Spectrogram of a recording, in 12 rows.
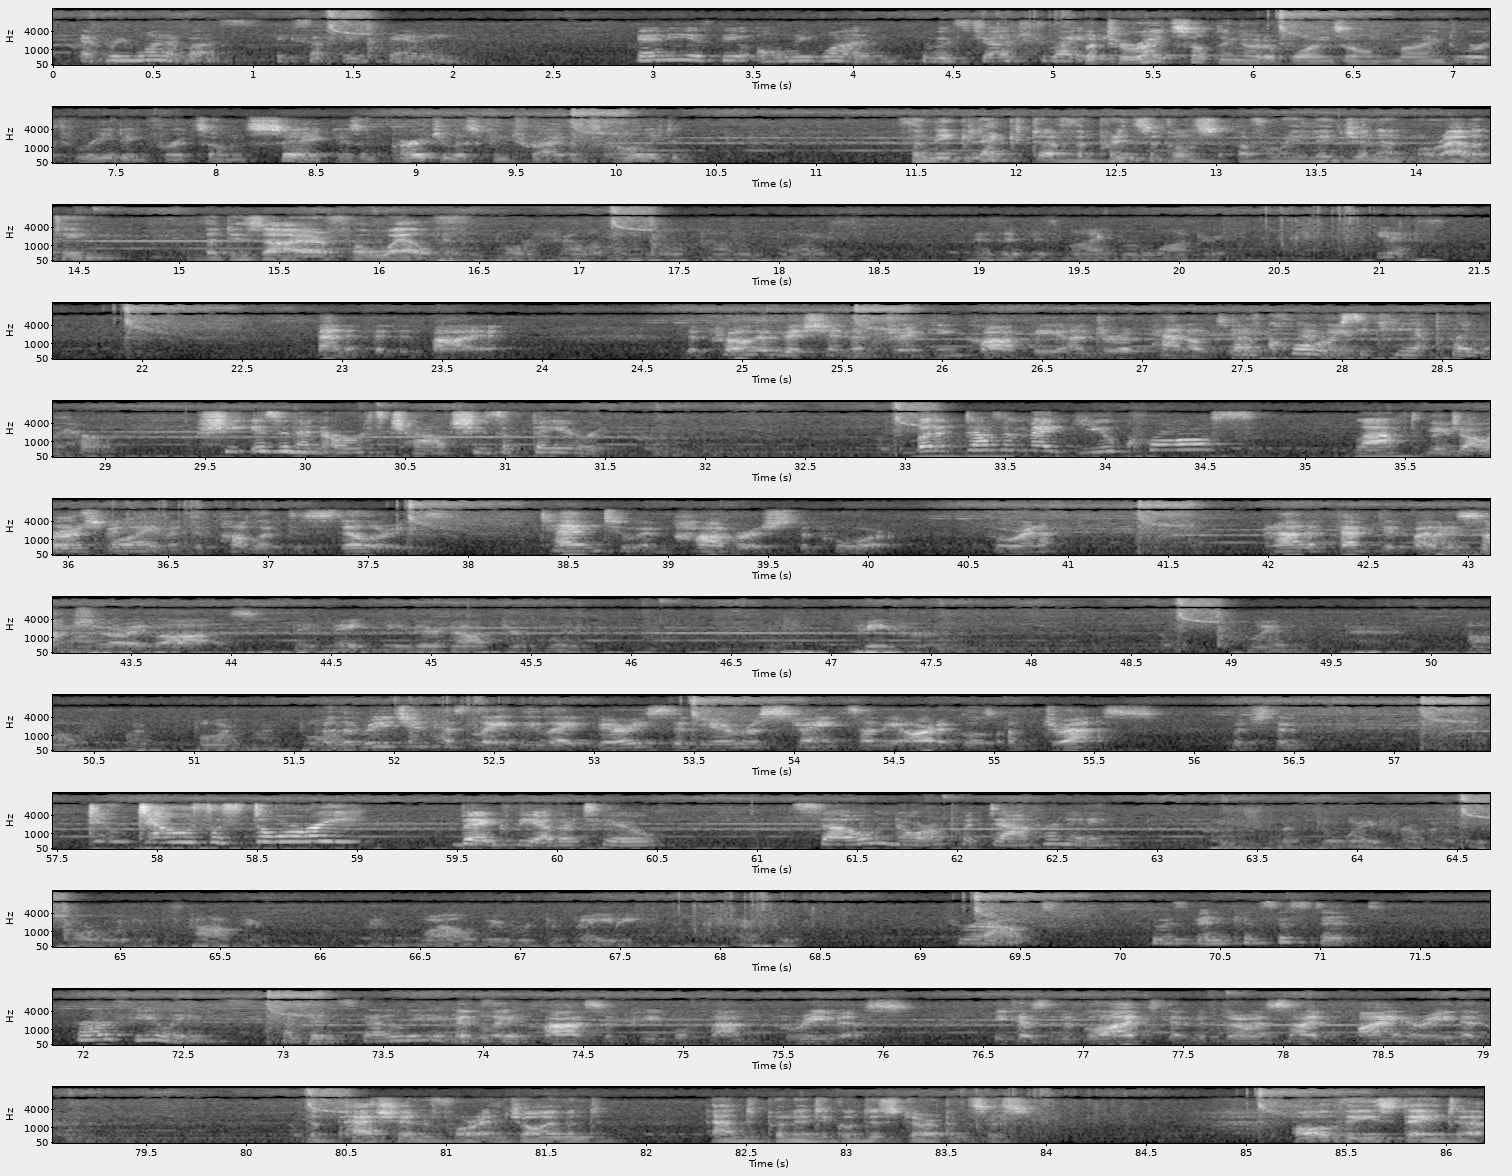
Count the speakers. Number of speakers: six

